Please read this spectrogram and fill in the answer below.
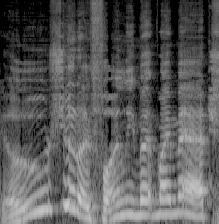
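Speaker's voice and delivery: squeaky high woman's voice; high mock woman.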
